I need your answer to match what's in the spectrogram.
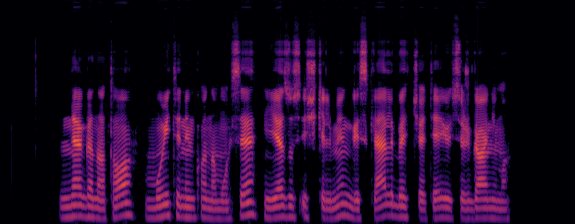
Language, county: Lithuanian, Alytus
